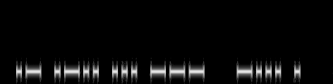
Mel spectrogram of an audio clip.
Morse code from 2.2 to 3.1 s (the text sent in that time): BE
